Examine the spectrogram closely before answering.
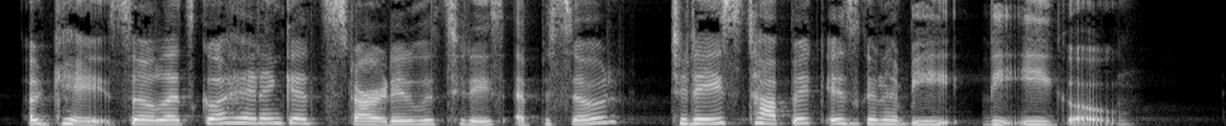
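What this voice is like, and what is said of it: Slightly raspy voice. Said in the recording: “My allergies have been kicking in, so my voice is a bit raspy.”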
